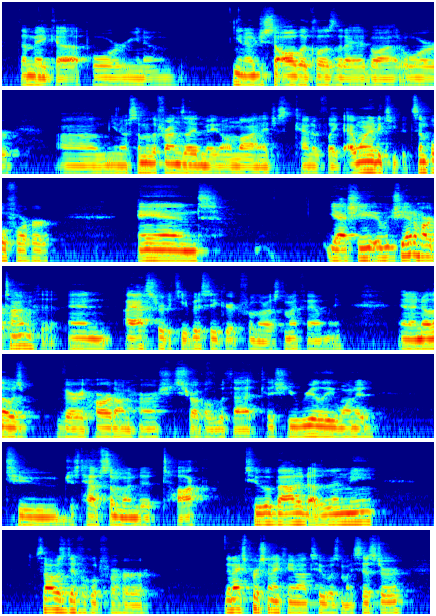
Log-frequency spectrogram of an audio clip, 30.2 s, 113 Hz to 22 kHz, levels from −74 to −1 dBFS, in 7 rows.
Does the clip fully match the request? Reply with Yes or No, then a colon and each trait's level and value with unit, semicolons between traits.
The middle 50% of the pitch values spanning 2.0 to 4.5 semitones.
Yes: average, 3.2 semitones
